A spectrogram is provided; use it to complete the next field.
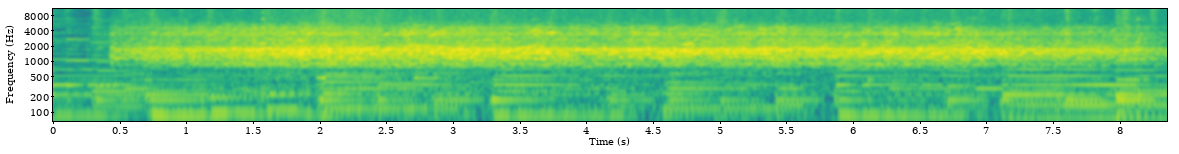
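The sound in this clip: Geese with short pink bills, pink legs and grey-brown plumage, arriving from Iceland to winter in eastern England and Scotland, call in a loud, dense chorus of overlapping honks that holds steady throughout with no talk.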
